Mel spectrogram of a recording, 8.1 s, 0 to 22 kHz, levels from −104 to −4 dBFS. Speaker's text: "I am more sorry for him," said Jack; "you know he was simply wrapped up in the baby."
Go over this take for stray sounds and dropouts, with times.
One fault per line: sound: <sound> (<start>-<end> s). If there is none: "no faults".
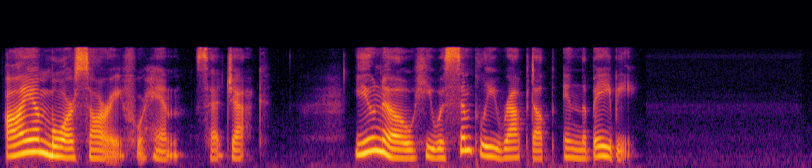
no faults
